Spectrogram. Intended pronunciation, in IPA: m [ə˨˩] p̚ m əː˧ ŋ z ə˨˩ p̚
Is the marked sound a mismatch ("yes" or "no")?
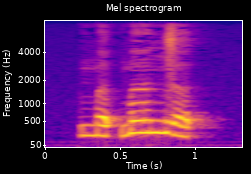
no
